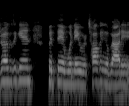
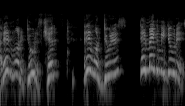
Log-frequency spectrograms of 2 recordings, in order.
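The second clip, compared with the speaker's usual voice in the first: high, pitched-up, simple-minded voice; 9 semitones higher than usual. Recounting a movie scene with a corrupt cop, Lenny-like voice. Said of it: "That's how he sound".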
